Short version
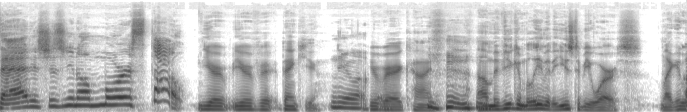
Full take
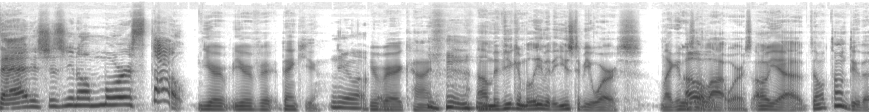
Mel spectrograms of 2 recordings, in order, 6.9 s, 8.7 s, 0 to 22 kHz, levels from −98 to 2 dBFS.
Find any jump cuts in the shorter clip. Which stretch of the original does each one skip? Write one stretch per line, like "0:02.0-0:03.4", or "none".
none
